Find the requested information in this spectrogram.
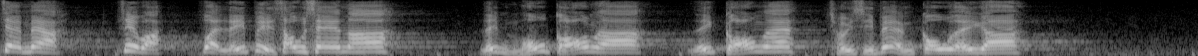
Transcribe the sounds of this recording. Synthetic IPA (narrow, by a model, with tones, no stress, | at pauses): t͡sɛː˥˨mɛː˥a˧ | t͡sɛː˥˨˩waː˨˧wɐ˨jle˨˧jpɐ˥jy˨˩sɐ˥wsɛː˥ŋlaː˥ | le˨˧jm̩˨˩ho˨˥wkɔː˨˥ŋaː˧le˨˧jkɔː˨˥ŋlɛː˥t͡ʃʰɵ˨˩ɥsiː˨˩p̬e˨˥jɐ˨˩nko˧wle˨˧jkaː˧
